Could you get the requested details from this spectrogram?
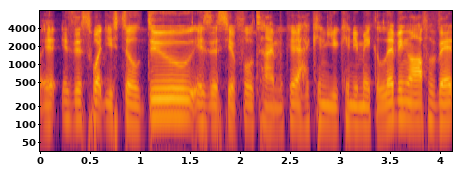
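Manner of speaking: ordinary delivery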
